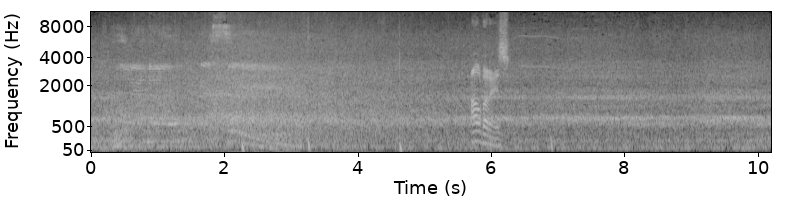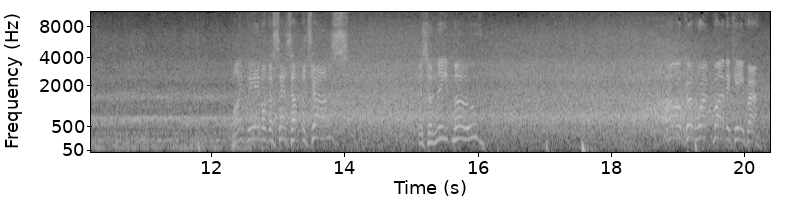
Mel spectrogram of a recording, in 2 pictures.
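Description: A football video game's stadium crowd roars in a steady murmur.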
